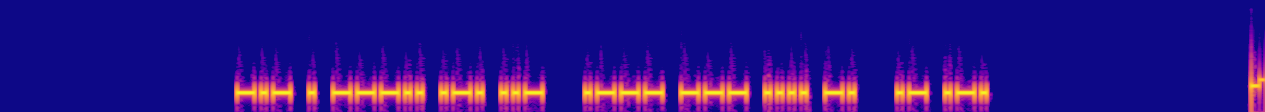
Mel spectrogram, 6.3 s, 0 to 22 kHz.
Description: Morse code, heard as a keyed tone, about 40 wpm, 690 Hz. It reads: KE8RU JOHN AR
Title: K1USN SST QSO Practice - 40wpm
